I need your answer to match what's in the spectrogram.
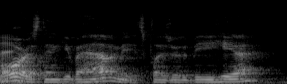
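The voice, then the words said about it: Thick, exaggerated Boston accent. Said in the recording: “putting some extra Boston stank on that intro ... my accent get watered down ... it's gone thicker ... All my E's and R's just disappear ... your Boston accent”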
